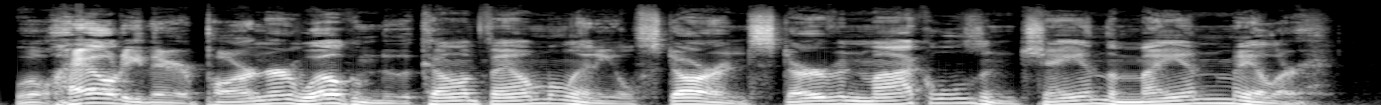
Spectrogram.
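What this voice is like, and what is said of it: Put-on cowboy voice. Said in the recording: “doing the cowboy voice.”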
